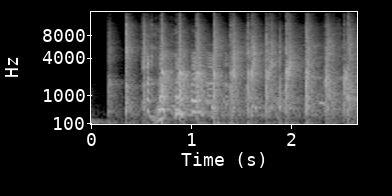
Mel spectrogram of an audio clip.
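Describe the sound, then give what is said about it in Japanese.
Hand clapping from one person who has set down a microphone: a quick, steady run of many sharp claps with even spacing. “今日私片手でマイク持ってて拍手できないので一回マイク置いて拍手しますね。”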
